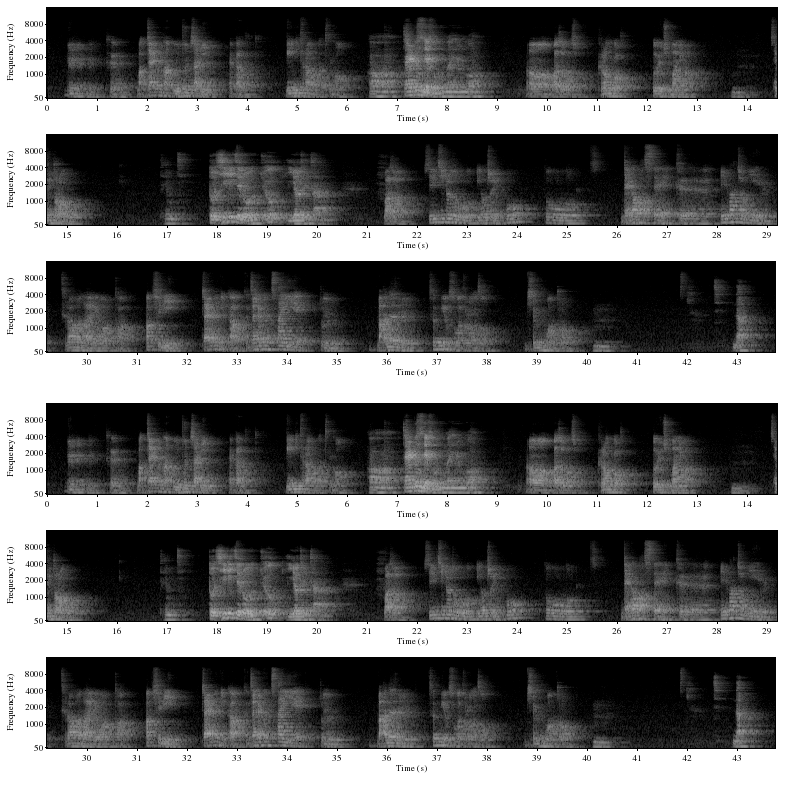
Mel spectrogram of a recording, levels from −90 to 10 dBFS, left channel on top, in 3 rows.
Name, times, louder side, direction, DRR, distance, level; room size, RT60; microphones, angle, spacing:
voice 1, 0.3-0.9 1.2-1.5 1.8-3.3 3.6-4.0 4.8-5.9 7.1-7.7 9.6-10.7 11.0-11.5 12.1-12.9 14.5-15.2 21.3-21.7 22.1-24.0 24.6-25.1 25.5-25.6 26.1-29.1 29.5-30.8 31.2-31.7 32.3-34.3 34.7-35.0 35.8-36.5 36.8-38.0 38.8-39.6, right 1 dB, 15° right, -3 dB, 1.1 m, -36 dB
voice 2, 6.4-8.6 13.7-14.0 16.9-17.3 17.8-20.2 40.1-40.4 42.5-42.6 42.9-43.1, right 1 dB, 55° right, 0 dB, 0.8 m, -31 dB
6.4 x 3.5 x 4.3 m, 1.2 s
head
